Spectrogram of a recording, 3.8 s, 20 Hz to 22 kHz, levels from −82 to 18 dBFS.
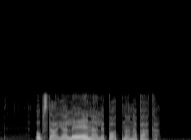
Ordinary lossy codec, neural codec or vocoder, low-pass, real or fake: none; none; 7.2 kHz; real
